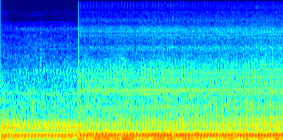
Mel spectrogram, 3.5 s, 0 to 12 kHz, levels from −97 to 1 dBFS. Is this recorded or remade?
remade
